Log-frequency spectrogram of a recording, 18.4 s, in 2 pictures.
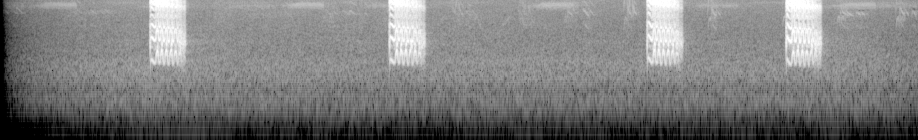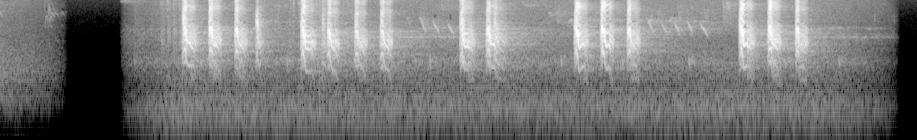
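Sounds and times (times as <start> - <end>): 
red-bellied woodpecker giving a rolling churr call: 1.5 - 1.9, 3.9 - 4.3, 6.5 - 6.8, 7.9 - 8.2, 10.8 - 17.7.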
